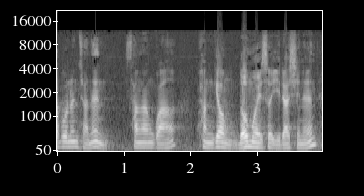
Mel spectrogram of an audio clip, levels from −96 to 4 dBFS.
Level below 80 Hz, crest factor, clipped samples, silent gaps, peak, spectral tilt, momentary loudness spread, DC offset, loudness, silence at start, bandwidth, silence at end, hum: -52 dBFS; 16 dB; 0.3%; none; 0 dBFS; -5 dB/octave; 12 LU; under 0.1%; -16 LUFS; 0 s; 12.5 kHz; 0 s; none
